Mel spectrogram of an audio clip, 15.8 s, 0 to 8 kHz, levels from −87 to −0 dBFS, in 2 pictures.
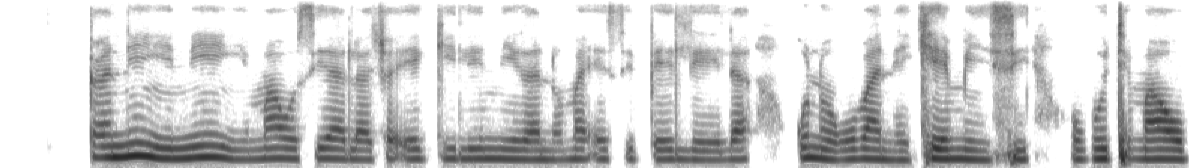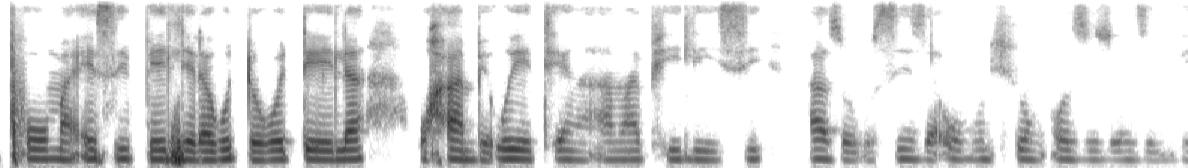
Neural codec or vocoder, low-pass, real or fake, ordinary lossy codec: none; 7.2 kHz; real; Opus, 32 kbps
